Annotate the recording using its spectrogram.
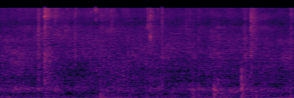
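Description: A quiet room with a low hum and a few faint, scattered clicks and rustles of handling noise.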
